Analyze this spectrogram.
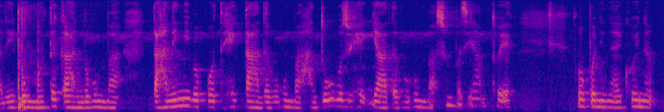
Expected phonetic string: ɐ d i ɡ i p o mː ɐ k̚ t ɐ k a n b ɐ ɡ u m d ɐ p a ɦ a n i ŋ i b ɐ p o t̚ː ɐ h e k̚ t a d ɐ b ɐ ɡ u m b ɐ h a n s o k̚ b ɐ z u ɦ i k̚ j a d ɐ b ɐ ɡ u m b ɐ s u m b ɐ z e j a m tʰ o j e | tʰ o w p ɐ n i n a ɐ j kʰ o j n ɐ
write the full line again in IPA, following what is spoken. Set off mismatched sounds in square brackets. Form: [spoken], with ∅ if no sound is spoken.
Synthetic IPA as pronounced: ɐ d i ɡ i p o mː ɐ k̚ t ɐ k a n b ɐ ɡ u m [b] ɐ [t] a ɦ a n i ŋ i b ɐ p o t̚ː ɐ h e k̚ t a d ɐ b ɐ ɡ u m b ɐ h a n [t] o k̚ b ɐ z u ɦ [e] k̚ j a d ɐ b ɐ ɡ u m b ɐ s u m b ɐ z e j a m tʰ o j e | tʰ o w p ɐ n i n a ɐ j kʰ o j n ɐ

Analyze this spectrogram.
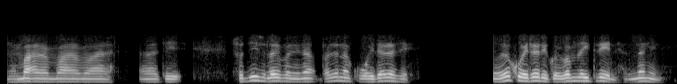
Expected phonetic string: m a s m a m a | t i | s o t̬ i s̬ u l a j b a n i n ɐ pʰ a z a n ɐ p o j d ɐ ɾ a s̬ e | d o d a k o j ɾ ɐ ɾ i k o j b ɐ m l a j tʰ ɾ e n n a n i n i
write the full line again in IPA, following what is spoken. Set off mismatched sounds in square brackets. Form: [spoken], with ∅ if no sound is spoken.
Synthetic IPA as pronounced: m a [∅] m a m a | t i | s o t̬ i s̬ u l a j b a n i n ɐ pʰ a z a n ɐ [k] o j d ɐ ɾ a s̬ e | [n] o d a k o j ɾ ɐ ɾ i k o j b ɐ m l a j [t] ɾ e n n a n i n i

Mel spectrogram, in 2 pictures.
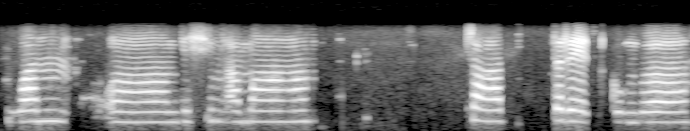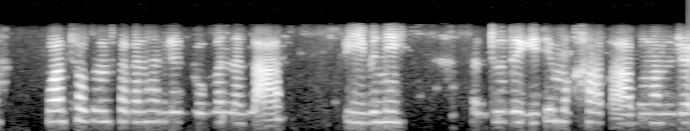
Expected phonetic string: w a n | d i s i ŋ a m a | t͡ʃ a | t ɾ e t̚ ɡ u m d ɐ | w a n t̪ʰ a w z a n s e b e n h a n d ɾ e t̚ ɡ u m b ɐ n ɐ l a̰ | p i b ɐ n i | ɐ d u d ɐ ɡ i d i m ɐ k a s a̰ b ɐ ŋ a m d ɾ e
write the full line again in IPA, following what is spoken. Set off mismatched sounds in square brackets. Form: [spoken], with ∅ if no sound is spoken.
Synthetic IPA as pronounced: w a n | d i s i ŋ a m a | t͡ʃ a | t ɾ e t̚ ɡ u m [b] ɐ | w a n t̪ʰ a w z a n s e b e n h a n d ɾ e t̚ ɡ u m b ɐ n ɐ l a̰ | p i b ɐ n i | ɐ d u d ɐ ɡ i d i m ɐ [kʰ] a [t] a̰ b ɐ ŋ a m d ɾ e

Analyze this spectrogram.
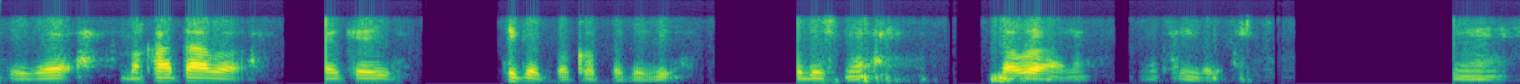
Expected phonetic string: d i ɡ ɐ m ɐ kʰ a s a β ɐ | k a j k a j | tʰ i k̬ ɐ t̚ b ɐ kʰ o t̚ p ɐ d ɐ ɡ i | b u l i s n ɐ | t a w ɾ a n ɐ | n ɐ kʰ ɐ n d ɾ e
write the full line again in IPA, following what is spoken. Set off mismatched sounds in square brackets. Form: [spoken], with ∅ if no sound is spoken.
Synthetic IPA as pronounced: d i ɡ ɐ m ɐ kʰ a [t] a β ɐ | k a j k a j | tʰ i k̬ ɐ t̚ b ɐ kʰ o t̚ p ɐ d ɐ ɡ i | [p] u l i s n ɐ | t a w ɾ a n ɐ | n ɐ kʰ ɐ n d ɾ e

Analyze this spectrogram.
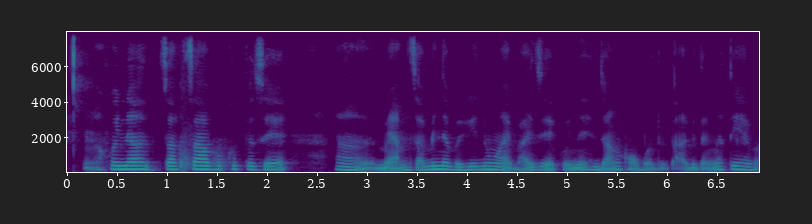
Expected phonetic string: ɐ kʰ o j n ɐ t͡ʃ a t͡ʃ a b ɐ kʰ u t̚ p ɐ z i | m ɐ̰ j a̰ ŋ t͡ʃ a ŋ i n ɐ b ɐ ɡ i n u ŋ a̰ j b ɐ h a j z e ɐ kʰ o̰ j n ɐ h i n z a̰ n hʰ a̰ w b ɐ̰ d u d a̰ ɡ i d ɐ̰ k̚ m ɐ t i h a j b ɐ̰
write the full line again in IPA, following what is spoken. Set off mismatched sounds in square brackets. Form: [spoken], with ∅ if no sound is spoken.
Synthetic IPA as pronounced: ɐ kʰ o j n ɐ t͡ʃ a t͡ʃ a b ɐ kʰ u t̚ p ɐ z [e] | m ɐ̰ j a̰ [m] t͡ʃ a [m] i n ɐ b ɐ ɡ i n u ŋ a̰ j b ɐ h a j z e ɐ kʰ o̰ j n ɐ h i n z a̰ [ŋ] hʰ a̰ w b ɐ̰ d u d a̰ ɡ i d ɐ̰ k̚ [n] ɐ t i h a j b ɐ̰

